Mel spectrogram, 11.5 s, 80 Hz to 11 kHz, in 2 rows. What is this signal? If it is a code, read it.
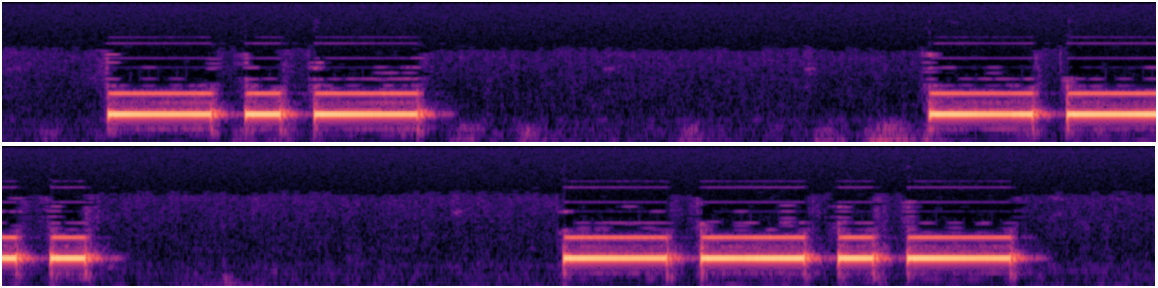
Morse code, heard as a keyed tone, about 7 wpm, 660 Hz. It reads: K G Q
